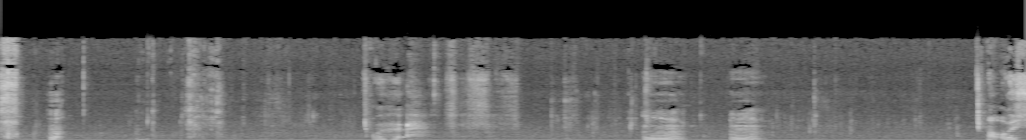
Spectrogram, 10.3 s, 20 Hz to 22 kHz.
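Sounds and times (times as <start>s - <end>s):
chewing of a hot ramen topping: 1.3s - 3.7s, 4.3s - 9.9s
speech: 3.7s - 4.4s, 6.4s - 7.7s, 9.9s - 10.2s.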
